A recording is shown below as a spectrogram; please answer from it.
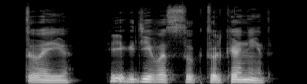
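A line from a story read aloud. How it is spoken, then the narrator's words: Muttered through teeth. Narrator (Russian): процедил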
